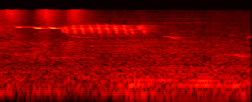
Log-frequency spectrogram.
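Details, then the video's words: Loud, deep-voiced lined seedeater song: a thin high whistle leading straight into a quick rattling trill of roughly eight notes, then brief faint whistles, against steady low hum. "Bigodinho Sintonia cantando alto e grosso!"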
